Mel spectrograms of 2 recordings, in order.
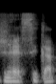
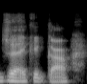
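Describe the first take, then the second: First: The middle consonant is an s sound. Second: The middle consonant is a k sound. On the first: It is the real name. "ang totoong pronunciation ng pangalan niya ay Jessica" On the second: It is a playful nickname. "ako talaga yung nagtatawag sa kanya ng Jekika"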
